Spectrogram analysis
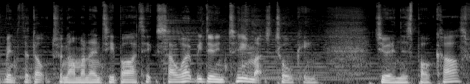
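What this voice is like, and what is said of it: Unwell voice. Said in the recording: “as you may hear from my voice, I'm not very well. I managed to come back from the Cropperty Festival at the weekend with bronchitis.”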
